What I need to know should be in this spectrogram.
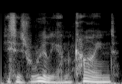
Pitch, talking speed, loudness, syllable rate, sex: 105 Hz, 195 wpm, -15 LUFS, 5.0 syllables/s, male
